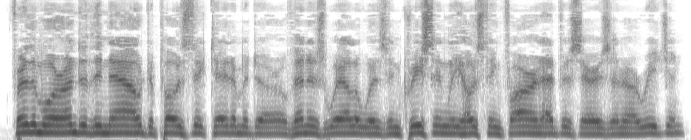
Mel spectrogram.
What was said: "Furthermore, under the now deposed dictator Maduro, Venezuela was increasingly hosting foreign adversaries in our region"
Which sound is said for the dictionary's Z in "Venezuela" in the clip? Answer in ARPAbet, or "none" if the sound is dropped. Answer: Z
